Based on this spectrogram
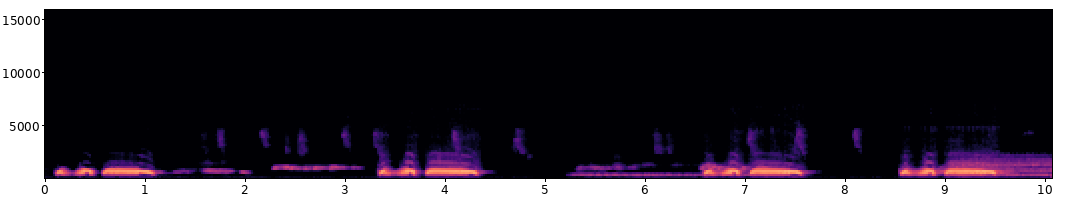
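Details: Spotted dove used as a lure bird, called a four-note singer, cooing to attract others. Four phrases of clipped short notes ending in a long, rolling, slightly falling coo, separated by quiet gaps with faint soft murmurs.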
